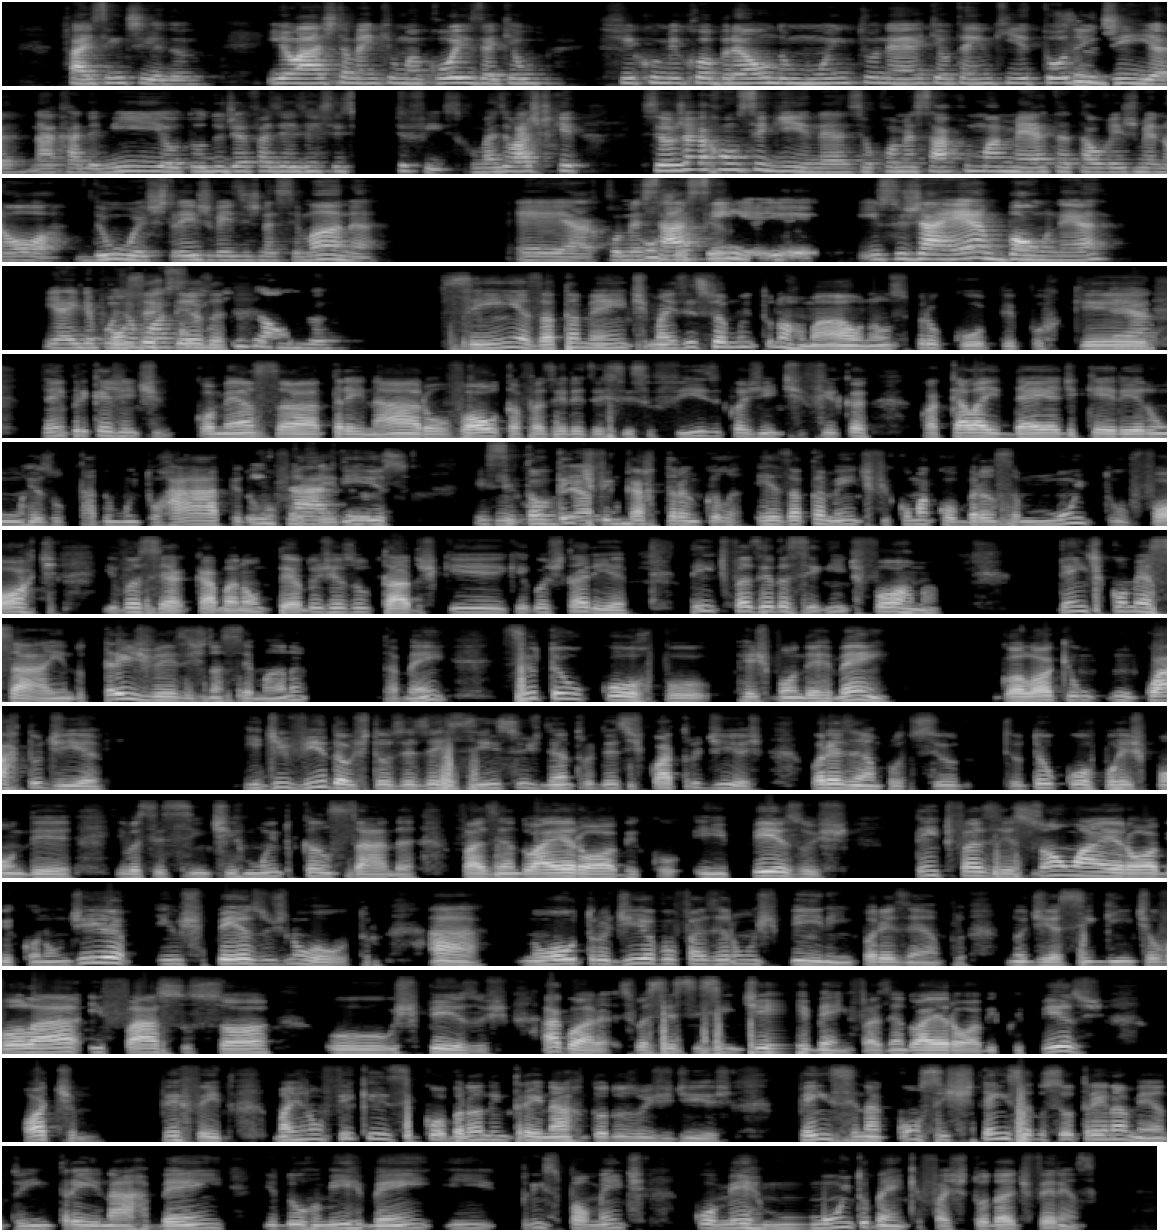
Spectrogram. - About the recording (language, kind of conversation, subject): Portuguese, advice, Como posso ser mais consistente com os exercícios físicos?
- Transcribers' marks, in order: other background noise; tapping; in English: "spinning"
